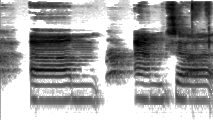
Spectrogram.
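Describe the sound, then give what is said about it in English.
A dog barks in a few loud, drawn-out, almost whining bursts, one right after another, with no other sounds around them. “Sorry, can you hear my dog? Is that a hungry dog?”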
